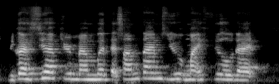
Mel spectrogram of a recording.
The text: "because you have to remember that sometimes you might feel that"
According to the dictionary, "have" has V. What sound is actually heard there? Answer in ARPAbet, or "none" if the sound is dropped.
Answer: F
